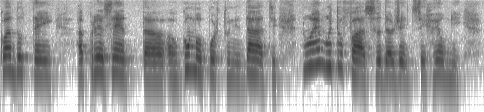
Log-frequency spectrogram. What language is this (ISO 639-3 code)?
por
